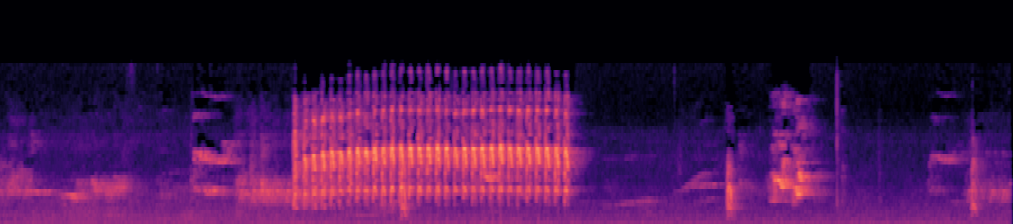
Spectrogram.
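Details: Woodpecker giving a two-second run of about twenty fast, evenly spaced, high chirping notes, like a shrill buzzing rattle, with a few scattered short clicks and chirps before and after.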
